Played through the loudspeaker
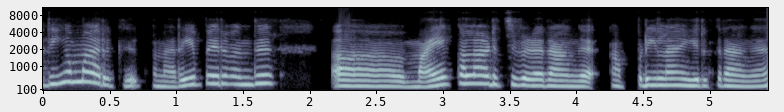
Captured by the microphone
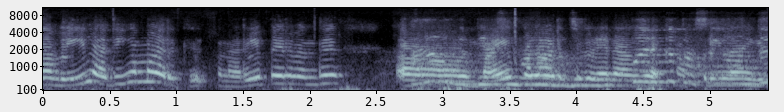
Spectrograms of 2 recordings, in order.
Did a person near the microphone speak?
Yes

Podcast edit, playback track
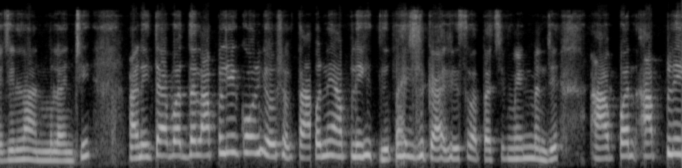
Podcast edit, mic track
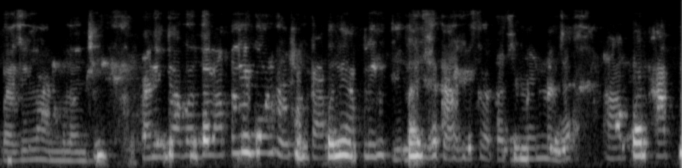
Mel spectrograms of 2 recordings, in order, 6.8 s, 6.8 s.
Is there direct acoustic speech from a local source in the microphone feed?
No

